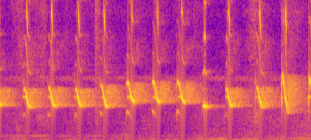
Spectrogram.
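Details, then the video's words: Yellow-eyed babbler (kutilang sutra) singing hard in an adu kicau duel with an Oriental magpie-robin (kacer): a steady string of bright, high, downward-sliding chips, roughly four per second, with faint low background hum. "kutilang sutra SUPER GACOR vs Kacer adu kicau"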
